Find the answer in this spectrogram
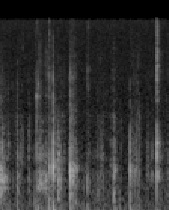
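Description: A person biting into and chewing a firm peach close to the microphone, giving several sharp crunches at irregular intervals.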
